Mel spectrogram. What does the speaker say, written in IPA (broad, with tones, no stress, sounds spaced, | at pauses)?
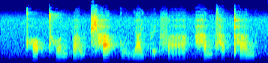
kʰ ɔ˥˩ ʔ tʰ o˥˩ n p a˩˦ w t͡ɕʰ a˦˥ ʔ k u˩˦ n j a˥˩ j p e˨˩ ʔ f aː˩˦ | h a˥˩ ŋ tʰ a˦˥ k̚ pʰ a˥˩ n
